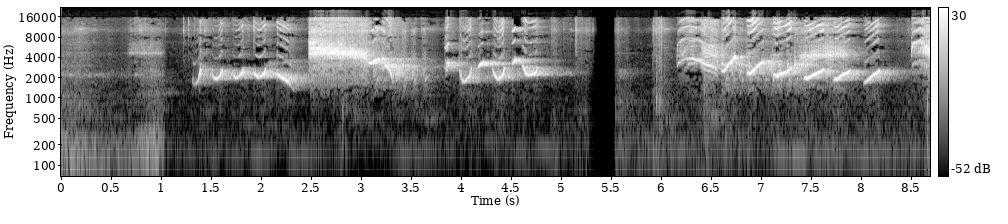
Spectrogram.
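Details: Male ashy tailorbird singing noisy gacor song to revive silent birds: rapid repeated whistled notes about three per second, harsh buzzy bursts between phrases, and a brief low hum at the start.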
